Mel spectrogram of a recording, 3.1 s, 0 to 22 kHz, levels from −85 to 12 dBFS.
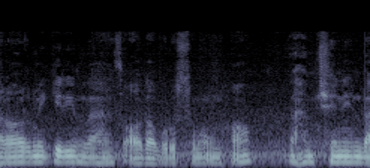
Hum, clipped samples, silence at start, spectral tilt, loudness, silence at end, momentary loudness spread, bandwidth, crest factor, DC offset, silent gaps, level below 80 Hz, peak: none; under 0.1%; 0 s; -7.5 dB/octave; -26 LUFS; 0 s; 7 LU; 11.5 kHz; 16 dB; under 0.1%; none; -46 dBFS; -8 dBFS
